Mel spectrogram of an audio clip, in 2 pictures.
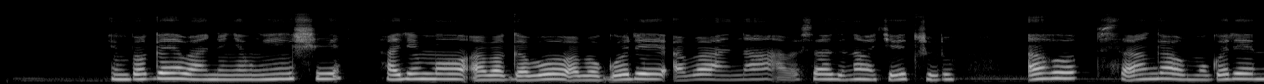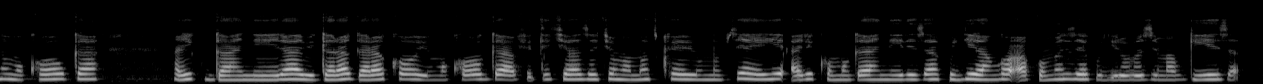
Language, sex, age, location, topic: Kinyarwanda, female, 18-24, Kigali, health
